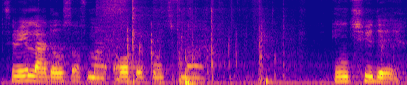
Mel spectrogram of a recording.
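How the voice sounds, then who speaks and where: A woman with a Ghanaian accent demonstrating a home recipe in her kitchen, relaxed and repeating herself as she works. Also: on the low side, unhurried, noisy background. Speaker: home cooking vlogger. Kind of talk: casual cooking demonstration.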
